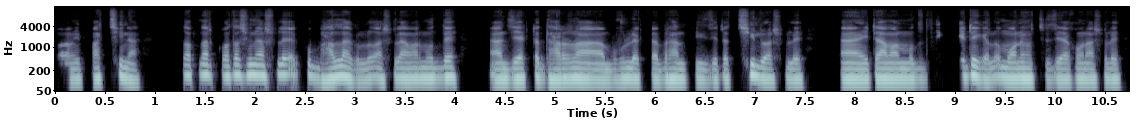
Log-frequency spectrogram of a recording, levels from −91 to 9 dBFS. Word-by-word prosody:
আমি 110 0 -3
পাচ্ছি 120 +4 -3
না। 105 - -1 0.4
তো - - -25
আপনার 155 0 -1
কথা 140 +2 0
শুনে 150 0 +4
আসলে 150 +3 -1 0.2
খুব 140 - -3
ভাল 115 - +4
লাগলো। 110 -2 0
আসলে 115 +2 -3
আমার 120 0 +1
মধ্যে 120 +2 +1 0.4
আ - - +1
যে 115 - -2
একটা 115 +1 -3
ধারণা, 115 +1 +3 0.3
ভুল 115 +2 0
একটা 110 - -7
ভ্রান্তি 110 -1 0
যেটা 110 0 -3
ছিল 150 -3 +3
আসলে 110 0 -3 0.5
আ - - +5 0.2
এটা 110 +1 0
আমার 110 0 +3
মধ্যে 110 0 -2
থেকে - - -20
কেটে 135 +1 +2
গেল। 110 +1 0 0.2
মনে 115 0 +4
হচ্ছে 115 0 -3
যে - - -1
এখন 110 +1 -2
আসলে 110 +1 -3
115 Hz, 200 wpm, -24 LUFS, 110-125 Hz, 0.5 s, আ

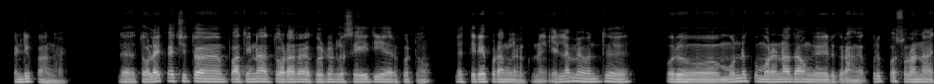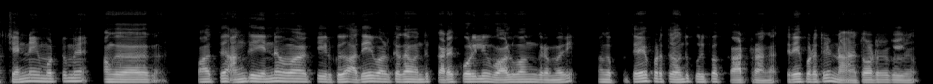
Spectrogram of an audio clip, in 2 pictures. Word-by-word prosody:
கண்டிப்பாங்க. 115 -7 -1 0.6
இந்த 110 - -2 0.2
தொலைக்காட்சி 150 +6 +2
தொ - - +7 0.3
பார்த்தீங்கன்னா, 125 +1 +2
தொடரா 120 +2 +3
இருக்கட்டும், 115 +1 0
இல்ல 115 - -1
செய்தியா 115 +1 +1
இருக்கட்டும், 105 0 -6 0.2
இல்ல 125 - -5
திரைப்படங்களா 115 -3 +2
இருக்கட்டும், 100 +2 -6
எல்லாமே 135 +4 0
வந்து 130 +3 -2 0.6
ஒரு 115 -1 +5 0.5
முன்னுக்கு 145 +3 0
முரணா 120 +1 +2
தான் 125 0 +3
அவங்க 110 -3 0
எடுக்குறாங்க. 100 -2 -2
குறிப்பா 135 +2 -4
சொல்லனுனா 115 -1 +1 0.2
சென்னை 135 +6 +1
மட்டுமே, 145 +3 -1 0.2
அவுங்க 115 0 +1 0.4
அ - - -17
பார்த்து, 125 +2 -1
அங்க 130 +4 0
என்ன 140 +3 +1
வாழ்க்கை 130 -1 +1
இருக்குதோ, 115 +2 +1
அதே 130 +2 +2
வாழ்க்கை 125 -1 +1
தான் 120 -1 +4
வந்து, 115 +2 -2
கடைக்கோடியிலும் 125 +2 +2
வாழ்வாங்கிற 115 0 +1
மாரி, 110 +1 0 0.3
அங்க 115 -1 +1 0.2
திரைப்படத்துல 135 -3 +2
வந்து 130 +3 -2
குறிப்பா 120 +2 -1
காட்றாங்க. 105 -2 -1 0.2
திரைப்படத்துலையும் 120 +3 +1
நா - - +1 0.2
தொடர்கள்லயும். 105 -2 -1
120 Hz, 150 wpm, -24 LUFS, 110-130 Hz, 0.6 s, தொ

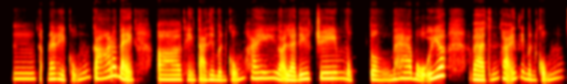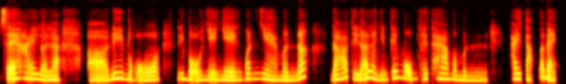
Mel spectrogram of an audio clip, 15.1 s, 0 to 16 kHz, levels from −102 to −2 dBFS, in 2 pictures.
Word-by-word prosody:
Ừm, 245 0 -5
thật 245 - -8
ra 230 +1 +2
thì 215 -4 +1
cũng 235 +9 -7
có 275 +2 +1
đó 380 - +5
bạn. - - +4 0.3
Ờ, 210 0 +1
hiện 195 -1 -3
tại 195 - -1
thì 200 - +2
mình 180 -2 -2
cũng 225 - -4
hay, 265 0 -1
gọi 215 - +2
là, 185 -2 +5
đi 220 +5 +3
gym 255 0 +1
1 200 - -1 0.2
tuần 190 -2 -2
3 260 +4 +1
buổi 235 +4 +3
á. 375 +2 +9 0.4
Và 200 -3 +5
thỉnh 215 +5 -8
thoảng 245 -1 +1
thì 280 - -4
mình 215 -6 -3
cũng 230 +9 -5
sẽ 270 -6 +4
hay, 250 -2 0
gọi 195 -4 +1
là, 190 -1 +3 0.4
ờ, 175 - 0
đi 250 +5 +3
bộ, 190 -3 +1 0.2
đi 245 - -2
bộ 195 -3 +1
nhẹ 190 0 -2
nhàng 185 -1 0
quanh 235 +1 -2
nhà 210 -7 +1
mình 180 0 -1
á. 275 +7 +6 0.3
Đó, 255 +7 +2
thì 235 -7 +1
đó 215 +6 +3
là 280 -2 +3
những 200 -2 -4
cái 280 +6 +2
môn 270 -4 -1
thể 225 -1 +1
thao 240 -3 +1
mà 220 -2 -2
mình 175 -3 -5 0.3
hay 235 0 +2
tập - - -5
á - - 0
bạn. - - +4
225 Hz, 240 wpm, -22 LUFS, 195-255 Hz, 0.4 s, á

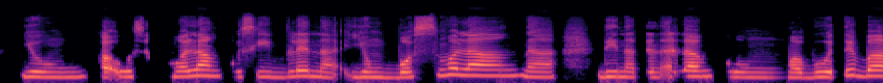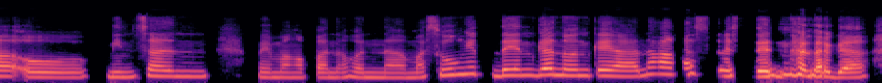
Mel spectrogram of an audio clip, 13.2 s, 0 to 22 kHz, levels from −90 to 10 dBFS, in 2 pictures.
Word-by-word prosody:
'yong 215 -1 -4
kausap 225 +1 -1
mo 230 +1 -1
lang, 265 -1 +2
posible 225 +1 -3
na 220 -4 -5
'yong 215 -2 -4
boss 215 +9 -1
mo 300 +3 +1
lang, 275 -2 +2
na 220 -3 -3 0.3
'di 230 +1 -3
natin 215 -1 -6
alam 245 +2 0
kung 205 -2 -9
mabuti 215 +5 -1
ba 255 -2 +2
o 210 0 -2 0.2
minsan 240 +2 -3 0.4
may 210 - -6
mga 205 0 -7
panahon 205 0 -6
na 195 0 -5
masungit 290 +11 -2
din, 280 +2 +2
gano'n. 285 -2 +4
Kaya, 250 -2 +3
nakaka-stress 320 -5 0 0.2
din 255 +6 +8
talaga. 225 -8 +6
230 Hz, 135 wpm, -22 LUFS, 210-270 Hz, 0.4 s, din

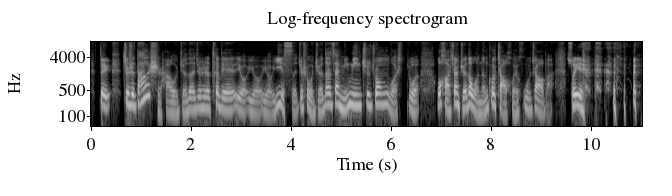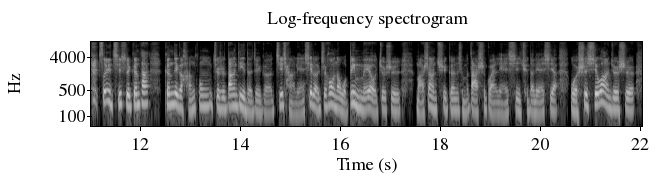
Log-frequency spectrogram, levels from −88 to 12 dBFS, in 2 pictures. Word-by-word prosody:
对， 380 -3 +4 0.2
就 225 - +4
是 205 -1 +4
当 300 - +4
时 135 - +2
哈， 135 +1 -6
我 125 -1 -5
觉 130 -1 -7
得 160 +1 0
就 175 +1 -4
是 170 -1 0
特 215 - +1
别 155 -3 0
有 155 -5 -3
有 130 -3 -7
有 125 -3 -7
意 200 +8 +1
思， 130 -4 -5
就 170 - -4
是 - - -4
我 135 - -1
觉 135 +1 -5
得 210 +6 +2
在 225 +2 +4
冥 170 -3 -1
冥 205 -2 +2
之 210 0 0
中 215 +1 +2
我 125 -4 -4
是 - - -10
我 135 -5 -1 0.3
我 210 - +7
好 185 - +2
像 220 +10 +4
觉 165 -3 +2
得 220 - +6
我 160 -10 +2
能 125 +4 -5
够 195 +5 +3
找 120 - 0
回 125 +2 -9
护 155 +3 -8
照 140 -4 +1
吧。 130 - -13 0.3
所 195 - +5
以 190 -4 +7 1.3
所 250 +2 +5
以 245 - +3
其 215 +1 +1
实 215 -3 +4
跟 205 +2 +3
它 225 0 +4 0.3
跟 210 +1 +2
这 215 - +6
个 175 -3 +1
航 145 +1 -6
空 190 +3 -5
就 180 - -2
是 165 0 -3
当 190 +3 +4
地 190 -4 +1
的 135 -4 -6
这 135 0 -8
个 125 -1 -11
机 200 +8 0
场 135 - -6
联 120 +3 -11
系 225 - +4
了 175 -8 0
之 175 +5 -4
后 215 +1 +2
呢， 165 -3 +1
我 130 -4 -2
并 230 -1 +3
没 165 -3 -2
有 165 -6 +3
就 155 +5 -6
是 145 -2 -5 0.3
马 - - -5
上 185 -5 -1
去 155 0 -4
跟 150 -1 -5
什 140 - -10
么 130 - -10
大 140 - +1
使 135 - -4
馆 125 -5 -5
联 120 0 -9
系 145 +2 -4
取 135 - -7
得 135 -2 -6
联 125 +1 -5
系 150 - -4
啊。 140 - -2 0.3
我 140 -2 +1
是 210 +9 +2
希 215 - +4
望 225 -4 +5
就 160 -1 0
是， 150 0 -1
160 Hz, 270 characters per minute, -24 LUFS, 135-200 Hz, 1.3 s, 我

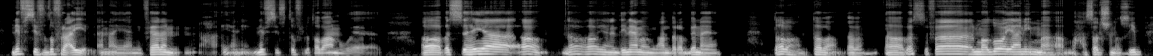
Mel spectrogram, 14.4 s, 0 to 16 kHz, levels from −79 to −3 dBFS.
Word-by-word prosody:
نِفسي 160 -2 +2
في 135 -2 -3
ضِفر 150 +3 0
عيّل، 135 -2 +2
أنا - - -4
يعني 110 -1 -6
فعلًا 145 -3 +2 0.2
ح - - -19
يعني 245 0 -7
نِفسي 145 -3 0
في - - -9
طفل 135 -1 -7
طبعًا 115 +1 0
و 105 0 -10 0.9
آه، 135 +1 +5
بس 140 +3 0
هي 155 +4 +6
آه، 155 -3 +4
آه، 165 +8 +1 0.3
آه، 160 +1 -2
يعني 135 -3 0
دي 125 +2 +1
نعمة 140 -3 +2
من 115 -1 -2
عَند 120 -1 0
ربّنا 120 +1 +1
يعني. 110 -1 -6 0.6
طبعًا، 135 -10 -1
طبعًا، 140 -6 -1
طبعًا. 115 -1 -3 0.3
آه 130 -1 +1
بس 155 +3 -4
فالموضوع 165 -1 +3
يعني 150 0 +2
ما 125 -5 0
ما 235 0 -7
حصَلش 130 0 -2
نصيب. 135 +5 -1
140 Hz, 160 wpm, -23 LUFS, 125-155 Hz, 0.9 s, هي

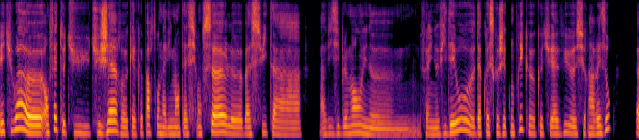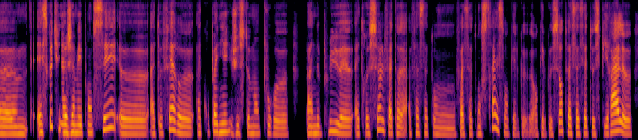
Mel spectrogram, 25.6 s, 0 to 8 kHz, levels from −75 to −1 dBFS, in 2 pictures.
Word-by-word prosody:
Mais 195 +1 +2
tu 215 - -3
vois, 255 -3 +5
heu? 170 -1 +7
En 180 - +1
fait, 245 +1 -1
heu, - - -1
tu 165 -1 -7
tu 180 - -1
gères, 205 0 +6
heu, 145 -1 -3
quelque 155 -1 -6
part 175 +2 -1
ton 165 -1 -5
alimentation 150 +1 -2
seule, 180 +3 +5
heu, 150 -1 -1
bah 150 +1 -2
suite 175 +2 +1
à 135 -2 -3 0.4
à - - -8
visiblement 160 +4 -3
une, 150 -2 -4
hem, 130 -2 -7
enfin 150 - -8
une 140 0 -5
vidéo, 185 +9 0
heu, 160 -2 -3
d'après 160 +1 -2
ce - - +5
que 165 - -6
j'ai 160 +1 +1
compris 170 +11 -4
que, 165 -6 -6
que 155 +2 -8
tu 155 +1 -4
as 150 0 -1
vu, 175 +5 -8
heu, 155 -1 -2
sur 150 +1 +1
un 145 - -2
réseau. 165 - -2 0.5
Hem, 155 -1 +1 0.2
est-ce 185 0 +4
que 305 - +3
tu 310 - -1
n'as 180 -1 +4
jamais 175 0 +4
pensé, 245 - +3
heu, 150 -2 -1
à 155 - -3
te 170 - -5
faire, 230 +1 +1
heu, 155 -3 0
accompagner 185 +3 -2
justement 160 -1 0
pour, 160 -4 -6
heu, 140 0 -5 0.4
bah, 165 0 0
ne 165 +1 -2
plus, 200 +4 -4
heu, 155 -2 +1
être 155 +1 -5
seule, 230 +7 +4
fata 160 -4 -1
face 170 +1 -1
à 165 - -3
ton 140 -3 -8
face 145 +2 -2
à 145 - -5
ton 155 +2 -8
stress 250 - +2
en 160 - -7
quelque 145 +2 -10
en 140 - -8
quelque 145 -1 -9
sorte, 200 +7 +2
face 165 -2 +1
à 155 - 0
cette 155 -1 -2
spirale, 190 +8 +3
heu, 150 -3 0
160 Hz, 195 wpm, -20 LUFS, 150-180 Hz, 0.5 s, heu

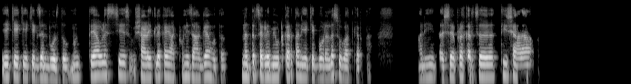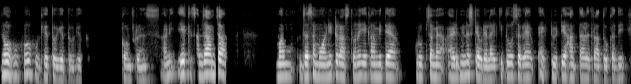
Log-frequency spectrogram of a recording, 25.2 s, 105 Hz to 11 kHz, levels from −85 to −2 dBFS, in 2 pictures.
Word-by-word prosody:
1-1-1-1 150 -1 -1
जण 150 -1 +2
बोलतो. 140 0 +3
मग 155 - -5 0.2
त्यावेळेस 170 +2 +3
जे 170 -2 0 0.2
शाळेतल्या 155 0 +1
काही 165 -1 +3
आठवणी 155 +2 -6
जाग्या 155 +1 0
होतात, 140 0 -10 0.4
नंतर 160 0 +1
सगळे 160 -1 +5
म्युट 155 -1 0
करतात 160 +2 +1
आणि 150 -1 -1
1-1 145 0 -3
बोलायला 145 +2 0
सुरुवात 140 -5 -4
करतात - - -9 1.0
आणि 150 +2 -6 0.2
तशा 145 +2 +1
प्रकारचं 155 0 +3 0.2
ती 170 - -2
शाळा 155 -2 0 2.1
हो, 180 - +7
हो. 165 0 -4
हो, 185 +1 +2
हो. 160 - -7
घेतो, 150 +2 -3
घेतो, 135 -2 -3
घेतो, 135 - -12 0.7
कॉन्फरन्स 140 -1 -5 0.3
आणि 170 +4 -4 0.2
एक 185 0 +3
समजा, 185 -1 +5
आमचा 180 +1 +5 1.1
मम 160 0 +3 0.3
जसा 165 +2 +7
मॉनिटर 165 +2 +1
असतो 155 0 -2
ना, 165 - -1
एक 165 0 -2
आम्ही 160 0 -1
त्या 165 -1 +7 0.5
ग्रुपचा 160 +2 -1
म्या 155 -2 -2 0.2
ॲडमिनचं 165 +3 -1
ठेवलेला 140 -2 +3
आहे 140 - 0
की - - -5
तो 165 0 +2
सगळ्या 155 +1 +3 0.2
ॲक्टिव्हिटी 155 0 -3
हाताळत 150 -2 -3
राहतो. 140 -1 -3
कधी 145 +1 -5
155 Hz, 135 wpm, -23 LUFS, 145-165 Hz, 2.1 s, हो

